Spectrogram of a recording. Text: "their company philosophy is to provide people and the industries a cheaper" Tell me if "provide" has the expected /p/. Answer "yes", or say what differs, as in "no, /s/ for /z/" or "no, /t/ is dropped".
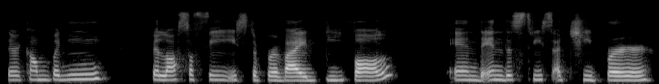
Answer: yes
